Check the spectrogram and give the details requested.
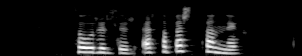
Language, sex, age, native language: Icelandic, male, 11, Icelandic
